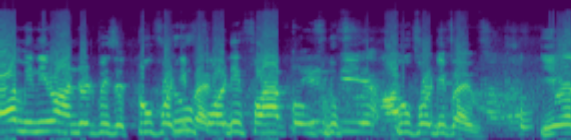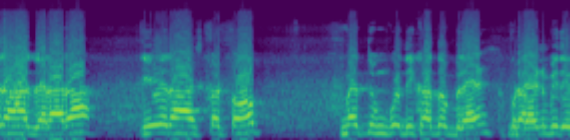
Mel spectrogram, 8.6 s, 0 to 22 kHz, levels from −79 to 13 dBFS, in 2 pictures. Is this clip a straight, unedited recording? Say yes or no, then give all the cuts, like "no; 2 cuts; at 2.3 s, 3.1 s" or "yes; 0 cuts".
no; 1 cut; at 3.8 s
